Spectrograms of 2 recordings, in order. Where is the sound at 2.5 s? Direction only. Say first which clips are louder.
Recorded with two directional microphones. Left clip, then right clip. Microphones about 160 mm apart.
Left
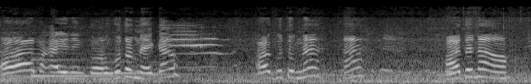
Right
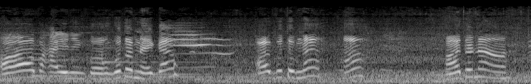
Right 4 dB; 15° left (ahead or behind).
